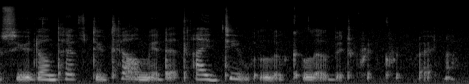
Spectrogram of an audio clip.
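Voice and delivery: whispered, fading almost to nothing; whispered joke. Real, not acted. Vlogger whispering a joke about her own crazy makeup. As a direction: hush it like a secret joke. Joking aside to viewers.

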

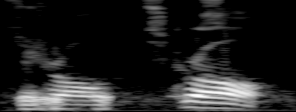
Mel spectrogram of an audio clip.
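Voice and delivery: rising from plain to a loud cry; building excitement. Acted. Hyping the smooth scroll.

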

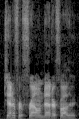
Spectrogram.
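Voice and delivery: ordinary delivery

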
